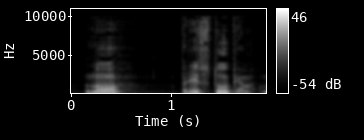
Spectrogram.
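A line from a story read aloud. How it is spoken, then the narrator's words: Grim. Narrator (Russian): мрачно проговорил он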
